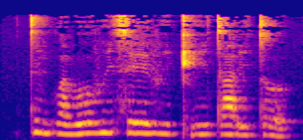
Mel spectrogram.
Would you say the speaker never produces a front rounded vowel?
yes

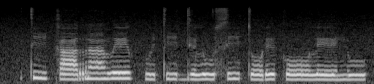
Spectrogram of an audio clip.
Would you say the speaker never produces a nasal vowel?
no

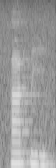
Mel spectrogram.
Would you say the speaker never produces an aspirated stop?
yes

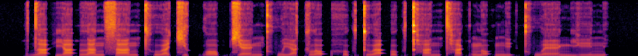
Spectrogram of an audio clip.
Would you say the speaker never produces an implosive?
yes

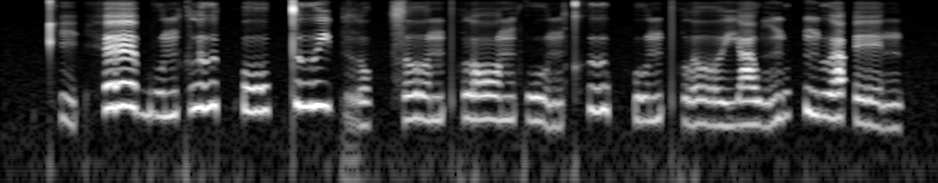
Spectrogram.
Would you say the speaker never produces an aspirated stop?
no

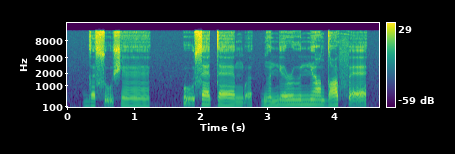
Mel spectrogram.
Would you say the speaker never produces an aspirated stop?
yes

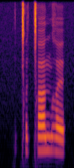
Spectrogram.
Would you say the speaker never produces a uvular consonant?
no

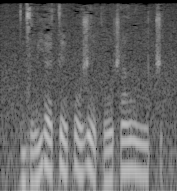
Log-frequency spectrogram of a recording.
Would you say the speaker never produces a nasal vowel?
no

